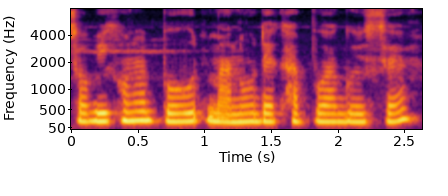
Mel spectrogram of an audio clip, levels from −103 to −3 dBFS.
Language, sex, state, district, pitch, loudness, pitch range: Assamese, female, Assam, Kamrup Metropolitan, 205 Hz, -13 LUFS, 200-220 Hz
